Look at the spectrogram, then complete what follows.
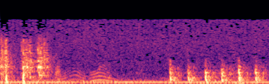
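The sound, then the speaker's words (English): Knuckles rap on a wooden door: a few quick knocks, a short pause with a faint vocal sound, then a steady run of about six firm, evenly spaced knocks. “I'll try this door.”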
